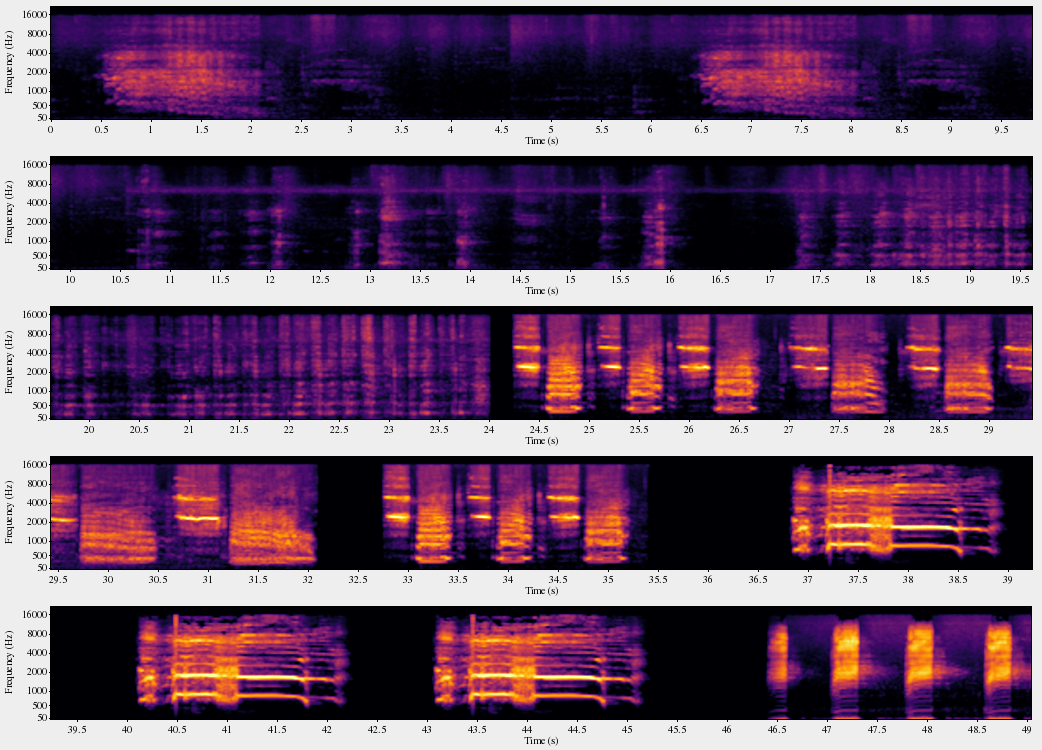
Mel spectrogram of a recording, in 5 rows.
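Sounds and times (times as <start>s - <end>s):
pig grunting: 10.6s - 16.3s, 17.3s - 24.0s
donkey braying: 18.3s - 32.1s, 32.8s - 35.4s.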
